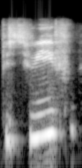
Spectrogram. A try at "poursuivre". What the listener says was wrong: Pronounce the first vowel of poursuivre for me. The first vowel. Pour. Go lower.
